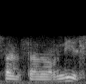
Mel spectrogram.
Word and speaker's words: San Zadornil: San Zadornil,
